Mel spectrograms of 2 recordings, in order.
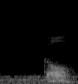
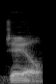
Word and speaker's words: gaol: Goal? Jail. Right, that's pronounced jail.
